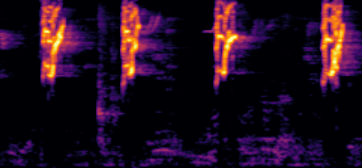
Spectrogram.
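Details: Long-tailed shrike fill-in sounds said to make other shrikes respond: four loud, harsh, buzzy high notes spaced under a second apart.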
